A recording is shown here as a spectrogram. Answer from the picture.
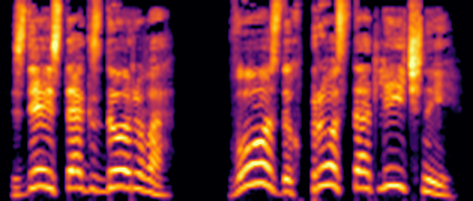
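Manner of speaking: high, slow, stretched-out delight; exhilarated calling. A narrator's reading. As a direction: call down from the sky, stretching the words. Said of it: "отозвался из поднебесья Бен".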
